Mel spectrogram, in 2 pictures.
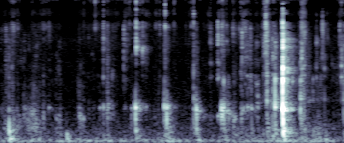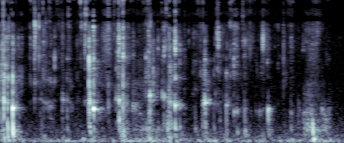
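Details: A golden retriever puppy eating raw lamb for the first time chews noisily, with wet crunches and sharp bites at an irregular pace.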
